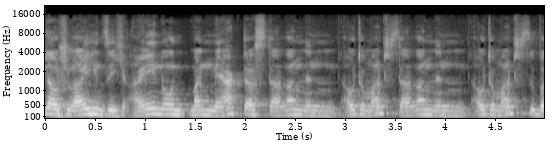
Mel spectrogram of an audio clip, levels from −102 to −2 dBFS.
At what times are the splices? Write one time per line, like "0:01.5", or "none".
0:03.5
